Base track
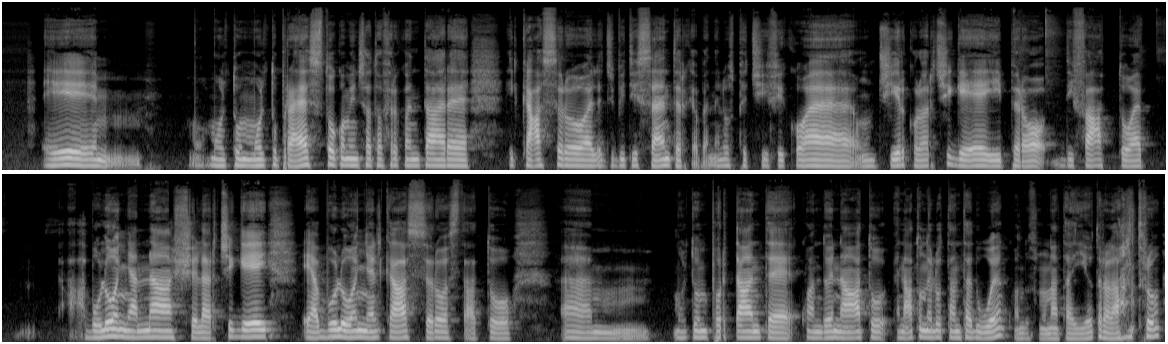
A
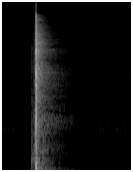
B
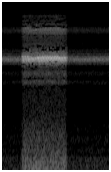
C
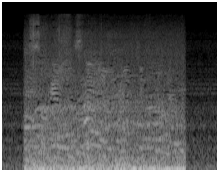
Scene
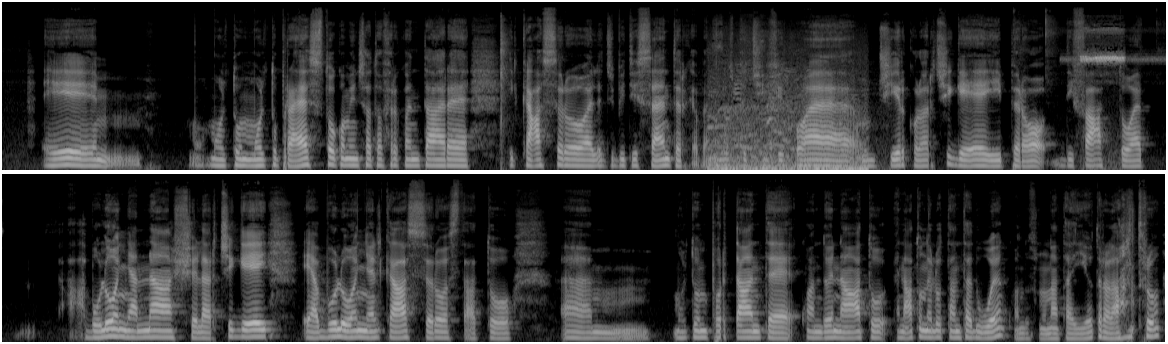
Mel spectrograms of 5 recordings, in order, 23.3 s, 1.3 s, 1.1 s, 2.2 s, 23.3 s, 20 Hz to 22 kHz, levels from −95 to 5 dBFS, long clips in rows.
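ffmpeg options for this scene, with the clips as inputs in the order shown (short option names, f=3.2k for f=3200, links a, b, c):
-filter_complex "[0:a]volume=-8dB[a];[1:a]alimiter=limit=-11dB:level=0:latency=1:release=10,atrim=end=1.29,asetpts=PTS-STARTPTS,volume=-14.5dB,afade=t=in:d=0.004:c=hsin,afade=t=out:st=1.286:d=0.004:c=hsin,adelay=205065S[b];[3:a]atrim=end=2.15,asetpts=PTS-STARTPTS,volume=-10dB,afade=t=in:d=0.004:c=hsin,afade=t=out:st=2.146:d=0.004:c=hsin,adelay=6830[c];[2:a]atrim=end=1.07,asetpts=PTS-STARTPTS,volume=-2dB,afade=t=in:d=0.004:c=hsin,afade=t=out:st=1.066:d=0.004:c=hsin,adelay=466578S[d];[a][b][c][d]amix=inputs=4:normalize=0"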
